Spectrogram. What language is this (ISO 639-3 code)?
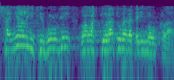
cat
